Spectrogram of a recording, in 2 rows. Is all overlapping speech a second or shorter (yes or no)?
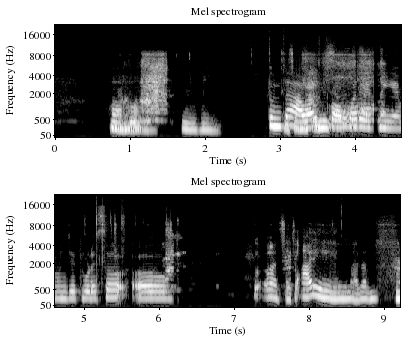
no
